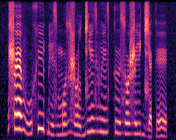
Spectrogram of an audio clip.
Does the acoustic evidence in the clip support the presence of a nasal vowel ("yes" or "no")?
yes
